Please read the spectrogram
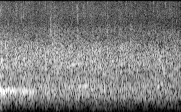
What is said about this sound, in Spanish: Dele fuerte un aplauso. Dele fuerte ese aplauso a lo que Dios está diciendo.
